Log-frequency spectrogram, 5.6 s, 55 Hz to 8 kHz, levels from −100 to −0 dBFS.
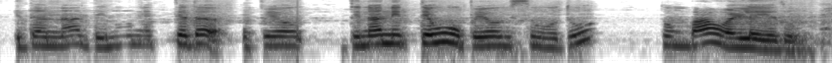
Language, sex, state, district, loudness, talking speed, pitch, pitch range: Kannada, female, Karnataka, Dharwad, -17 LUFS, 75 wpm, 225 Hz, 210-250 Hz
